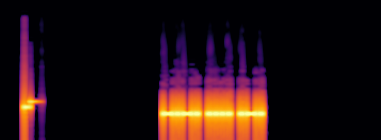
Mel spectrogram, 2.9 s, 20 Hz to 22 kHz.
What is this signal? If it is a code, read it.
Morse code, heard as a keyed tone, about 50 wpm, 700 Hz. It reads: CHR
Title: Multi-letter Phonemes Quick Fire 50wpm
